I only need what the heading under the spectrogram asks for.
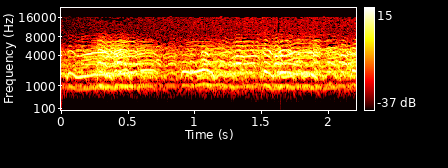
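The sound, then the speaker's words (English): Laughing gulls calling: a dense run of nasal, harmonic honking cries that overlap continuously at a steady, fairly loud level, with no pauses. “Some gulls, like these laughing gulls, and also the Bonaparte's gull, add dapper black or brown hoods for the breeding season.”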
